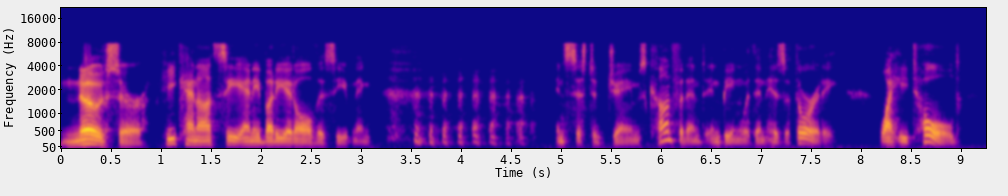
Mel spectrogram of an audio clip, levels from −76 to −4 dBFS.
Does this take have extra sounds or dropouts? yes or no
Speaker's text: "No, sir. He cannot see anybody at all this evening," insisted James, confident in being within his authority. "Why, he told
yes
